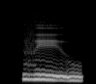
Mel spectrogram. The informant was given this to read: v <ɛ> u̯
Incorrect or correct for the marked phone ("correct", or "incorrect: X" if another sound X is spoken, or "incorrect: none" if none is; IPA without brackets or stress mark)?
incorrect: e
